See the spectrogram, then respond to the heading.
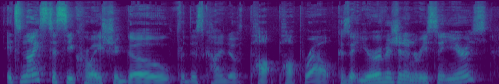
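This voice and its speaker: A woman co-hosting a casual review chat, talking in an animated, chatty and opinionated way. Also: a bass voice, moderate pace. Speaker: co-host.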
